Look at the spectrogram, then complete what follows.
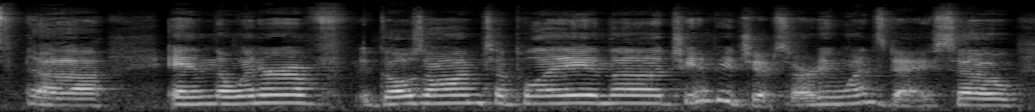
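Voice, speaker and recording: Her tone is animated as a woman speaks at a high pitch with ordinary pitch variation. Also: moderate pace. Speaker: podcast co-host and former softball player. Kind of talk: live sports commentary chat. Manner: casual, animated.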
